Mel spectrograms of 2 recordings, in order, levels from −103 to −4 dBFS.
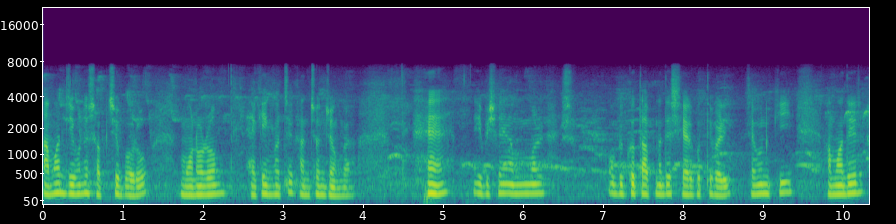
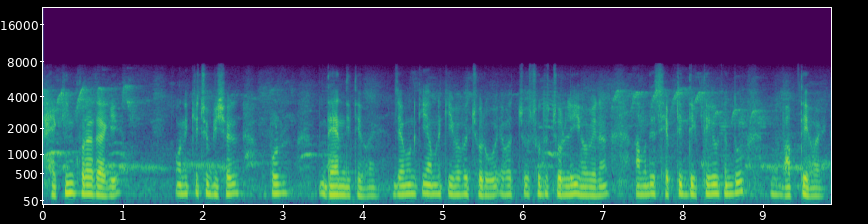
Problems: constant background noise, continuous background conversations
